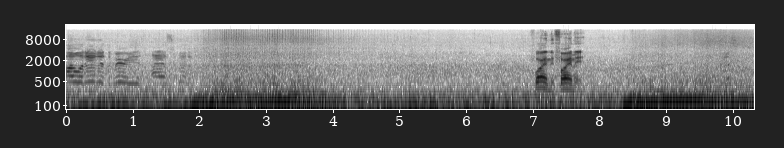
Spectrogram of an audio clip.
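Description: An airboat engine roars loudly and revs up twice.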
